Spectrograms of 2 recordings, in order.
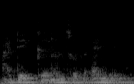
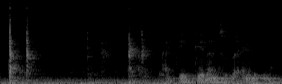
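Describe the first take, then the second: First: Said in the usual way. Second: Slow whispered self-reassurance; whispered repeat. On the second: Real, not acted. DJ consoling himself after a flubbed take, slow whisper. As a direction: breathe it out to yourself, slowly.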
